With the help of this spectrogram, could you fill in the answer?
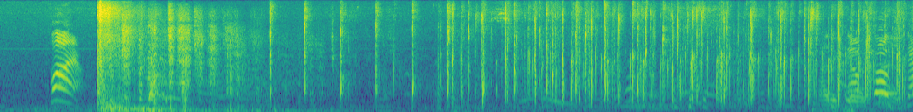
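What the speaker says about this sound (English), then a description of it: "Now, folks, the gun is loaded, ready to fire." A Civil War artillery cannon fires a small powder charge at a living history event at Gettysburg: one loud, booming blast after a spoken command, followed by crowd applause and scattered claps.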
